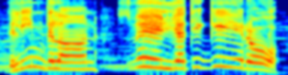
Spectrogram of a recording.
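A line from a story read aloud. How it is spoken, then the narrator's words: Shouting at window. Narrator (Italian): Coniglio urlò alla finestra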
